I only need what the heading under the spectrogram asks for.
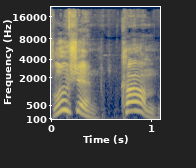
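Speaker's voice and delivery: high, loud, drawn-out dog command; imitated yell. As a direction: call the dog as a handler would, yelling. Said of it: "he yells".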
